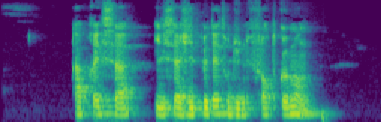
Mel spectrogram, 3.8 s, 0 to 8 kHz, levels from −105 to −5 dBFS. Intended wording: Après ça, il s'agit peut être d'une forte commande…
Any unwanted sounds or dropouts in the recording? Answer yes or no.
no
